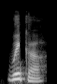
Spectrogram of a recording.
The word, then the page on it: wicker: Indian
